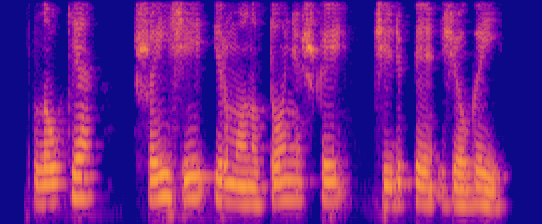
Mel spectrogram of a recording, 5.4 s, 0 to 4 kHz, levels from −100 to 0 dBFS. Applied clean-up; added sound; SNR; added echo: neural mask model DeepFilterNet 3.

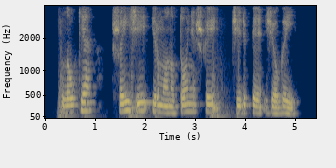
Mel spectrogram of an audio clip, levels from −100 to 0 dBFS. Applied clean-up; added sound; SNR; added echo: none; Thump, thud; 18 dB; none.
